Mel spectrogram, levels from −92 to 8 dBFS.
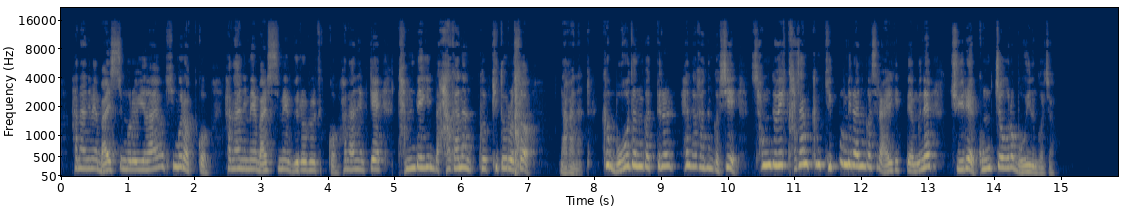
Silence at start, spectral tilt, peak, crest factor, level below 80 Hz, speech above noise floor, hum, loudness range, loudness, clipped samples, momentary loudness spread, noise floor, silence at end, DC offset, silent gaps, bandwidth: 0.2 s; -5.5 dB/octave; -12 dBFS; 18 dB; -78 dBFS; over 61 dB; none; 5 LU; -30 LUFS; under 0.1%; 12 LU; under -90 dBFS; 0.95 s; under 0.1%; none; 16 kHz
